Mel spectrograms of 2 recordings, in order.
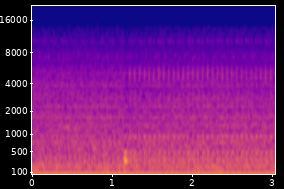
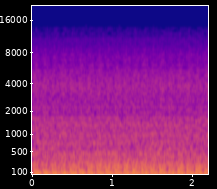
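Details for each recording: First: Engine during ignition coil, plug lead and spark plug checks for a misfire. Steady, even idle with only a couple of faint clicks from handling the leads and no stumble or misfire; normal idle. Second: Car engine with a misfire, one cylinder not firing and combustion incomplete, running rough; ignition coil, plug cables and spark plugs to be checked and replaced: low idle with steady uneven lope, beat stumbling regularly as one cylinder drops out.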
